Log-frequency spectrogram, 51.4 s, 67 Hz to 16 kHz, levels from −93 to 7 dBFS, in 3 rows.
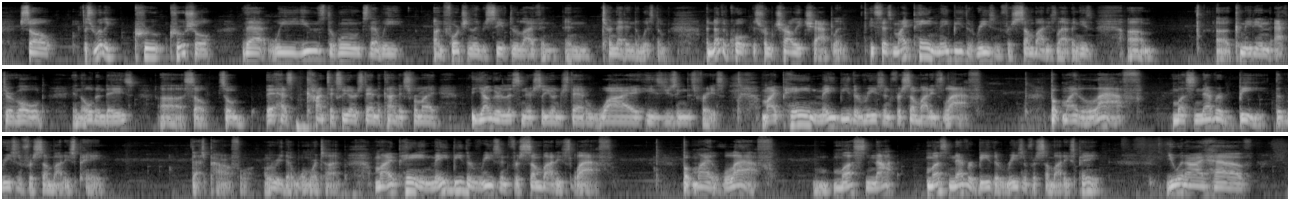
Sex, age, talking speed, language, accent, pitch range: male, 30-49, 150 wpm, English, American, 85-115 Hz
